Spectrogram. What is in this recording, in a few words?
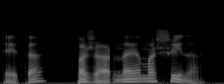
"eto pozhar mashina", Russian; Это пожарная машина.; transport; RUSSIAN VISUAL DICTIONARY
